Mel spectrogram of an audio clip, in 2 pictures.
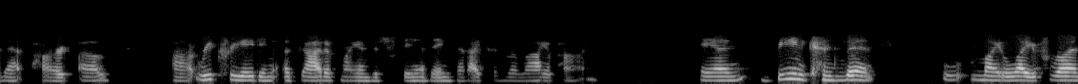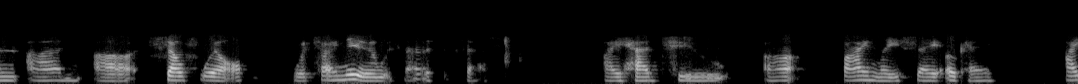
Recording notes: From the 100 Pounders Phone Meeting.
